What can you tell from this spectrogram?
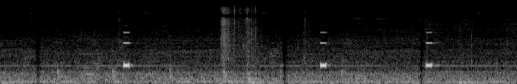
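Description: Self-checkout barcode scanner beeping as items are scanned: three short, high beeps a second or two apart. A brief noisy sound comes between the first and second beeps.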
